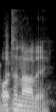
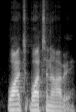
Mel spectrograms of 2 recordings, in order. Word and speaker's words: Watanabe: How do you pronounce her last name? I want to ask you. You probably know. Watanabe. Watanabe.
